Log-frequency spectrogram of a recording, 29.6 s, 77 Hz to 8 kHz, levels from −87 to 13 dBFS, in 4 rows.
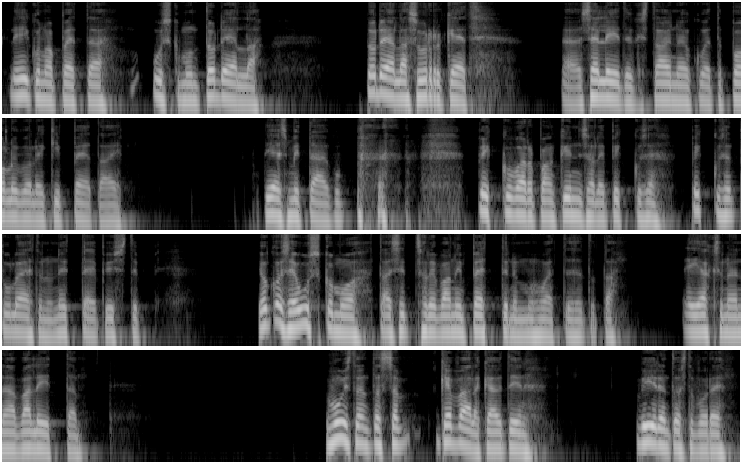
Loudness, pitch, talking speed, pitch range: -21 LUFS, 125 Hz, 105 wpm, 105-140 Hz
